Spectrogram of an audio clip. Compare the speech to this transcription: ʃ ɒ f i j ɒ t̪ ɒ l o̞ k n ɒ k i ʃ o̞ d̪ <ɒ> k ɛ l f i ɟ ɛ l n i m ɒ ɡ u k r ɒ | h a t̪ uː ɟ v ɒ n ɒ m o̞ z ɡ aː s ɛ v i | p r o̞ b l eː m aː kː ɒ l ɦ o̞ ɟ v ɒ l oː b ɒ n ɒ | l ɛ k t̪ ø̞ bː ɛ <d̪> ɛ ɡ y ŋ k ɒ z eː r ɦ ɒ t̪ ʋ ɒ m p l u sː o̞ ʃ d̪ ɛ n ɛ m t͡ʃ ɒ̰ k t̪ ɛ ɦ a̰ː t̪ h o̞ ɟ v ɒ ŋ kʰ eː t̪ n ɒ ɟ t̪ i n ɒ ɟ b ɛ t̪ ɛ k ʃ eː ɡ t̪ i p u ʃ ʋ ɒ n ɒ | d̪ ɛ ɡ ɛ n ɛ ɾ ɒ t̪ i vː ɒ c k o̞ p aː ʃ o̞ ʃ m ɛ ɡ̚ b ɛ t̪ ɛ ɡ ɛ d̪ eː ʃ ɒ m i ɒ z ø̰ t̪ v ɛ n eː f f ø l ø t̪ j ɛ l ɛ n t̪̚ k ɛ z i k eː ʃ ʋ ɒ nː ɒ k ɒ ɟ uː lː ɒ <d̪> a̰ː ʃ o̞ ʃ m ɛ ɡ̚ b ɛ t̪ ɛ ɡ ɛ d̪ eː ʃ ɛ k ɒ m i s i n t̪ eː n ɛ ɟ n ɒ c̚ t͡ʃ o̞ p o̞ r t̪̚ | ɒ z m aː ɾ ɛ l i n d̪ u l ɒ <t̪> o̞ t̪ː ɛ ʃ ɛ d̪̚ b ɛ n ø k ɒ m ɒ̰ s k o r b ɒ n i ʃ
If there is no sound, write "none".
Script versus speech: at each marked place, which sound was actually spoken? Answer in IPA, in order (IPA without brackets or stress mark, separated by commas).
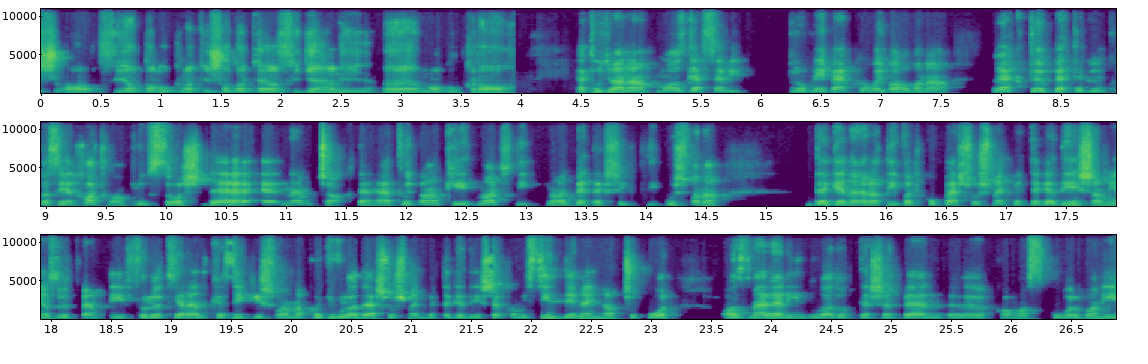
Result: ɒ, t̪, d̪, d̪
